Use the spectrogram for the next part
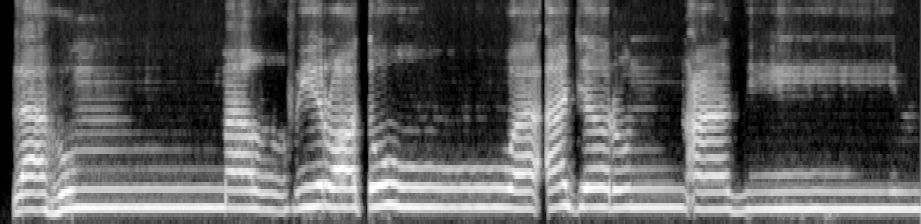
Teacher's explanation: Tanwin ketemu dengan ain, izhar halqiyah dibaca dengan jelas. Tapi hanya bunyi nun sukunnya ditawasudkan.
